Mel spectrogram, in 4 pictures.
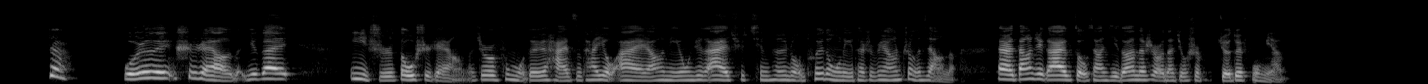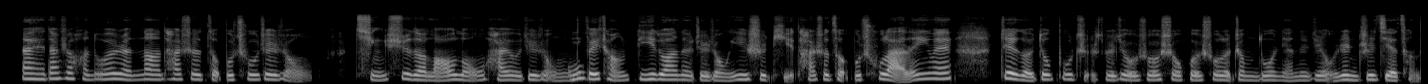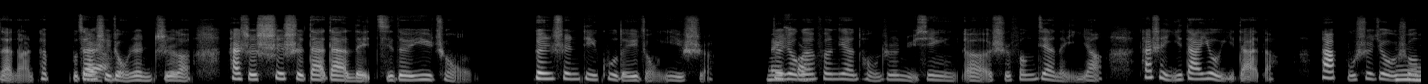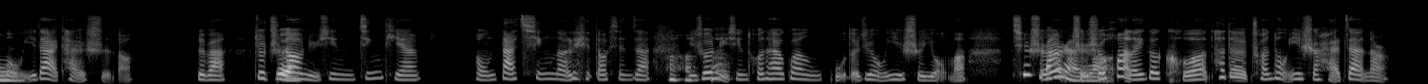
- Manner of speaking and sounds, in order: laughing while speaking: "那里"; laugh
- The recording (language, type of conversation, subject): Chinese, podcast, 爸妈对你最大的期望是什么?
- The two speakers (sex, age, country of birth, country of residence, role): female, 20-24, China, United States, guest; female, 35-39, China, United States, host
